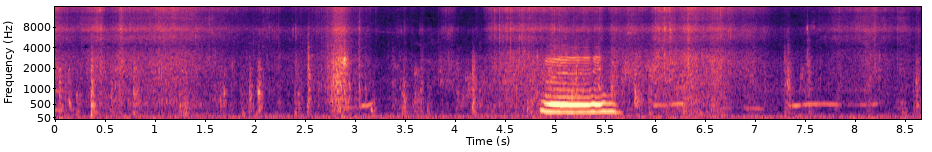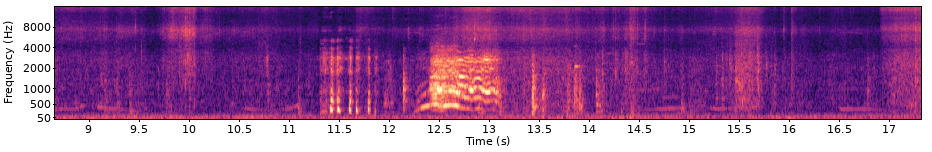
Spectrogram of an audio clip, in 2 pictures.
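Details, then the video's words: Domestic goat belonging to a grandparent in a village, calling while being fed: two loud, quavering bleats, one early and one later, separated by quiet stretches of rustling, faint voices and soft background noise. "kasih makan/kambing/punya Mbah/di kampung"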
